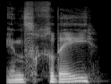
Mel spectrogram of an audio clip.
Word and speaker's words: Enschede: Enschede.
